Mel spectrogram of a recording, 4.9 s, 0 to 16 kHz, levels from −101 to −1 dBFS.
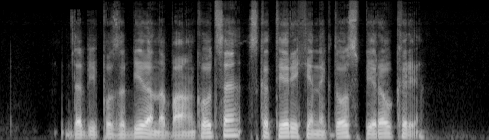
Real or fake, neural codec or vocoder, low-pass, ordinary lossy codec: fake; vocoder, 44.1 kHz, 128 mel bands every 512 samples, BigVGAN v2; 14.4 kHz; Opus, 16 kbps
